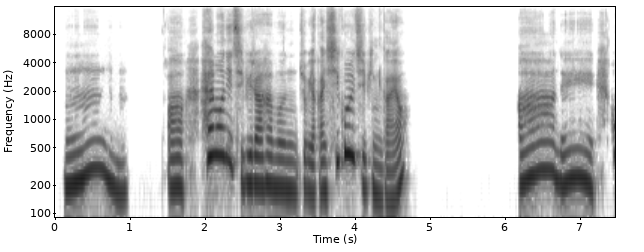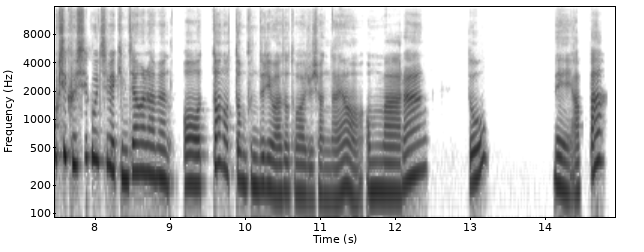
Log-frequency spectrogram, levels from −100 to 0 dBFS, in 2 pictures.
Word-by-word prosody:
음. 225 - +1 0.5
아. 190 -1 -2 0.2
할머니 400 -2 +5
집이라 205 -5 +1
함은 190 -3 -1
좀 185 -2 -6
약간 170 +2 -3
시골집인가요? 190 - +2 1.4
아. 250 +7 +1 0.2
네. 225 -2 +1 0.2
혹시 425 0 +5
그 340 -4 +4
시골집에 365 -3 +2
김장을 275 +1 +2
하면 245 -3 +1 0.2
어떤, 210 +10 0
어떤 265 -6 -3
분들이 195 -2 -1
와서 170 0 -1
도와주셨나요? 160 0 -4
엄마랑 175 - 0 0.5
또? 250 - +1 0.9
네. 190 -6 0
아빠? 330 - -1
210 Hz, 220 characters per minute, -24 LUFS, 180-280 Hz, 1.4 s, 할머니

